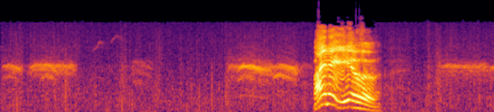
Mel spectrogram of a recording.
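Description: A man's loud, drawn-out shouted call about four seconds in, its pitch wavering and then dropping at the end, over a faint low background.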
